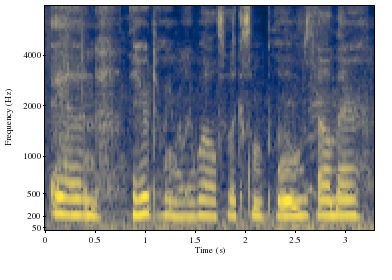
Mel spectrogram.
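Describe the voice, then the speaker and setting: Raspy-voiced woman with a cold. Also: medium pitch, level tone, normal speed, mellow. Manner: upbeat, thankful, points things out. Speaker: gardening vlogger. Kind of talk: casual garden tour. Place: outdoor home garden.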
